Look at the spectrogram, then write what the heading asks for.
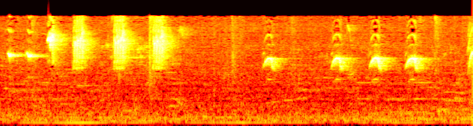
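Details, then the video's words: Horsfield's bush lark (branjangan) song: a few harsh, buzzy bursts, then clear, bright chirps repeated about twice a second over a faint background hiss. "Suara Burung Branjangan"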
